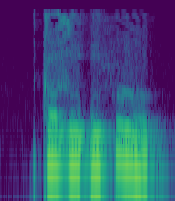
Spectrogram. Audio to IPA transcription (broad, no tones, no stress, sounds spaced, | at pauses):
t ɛ z y ʔ y f u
